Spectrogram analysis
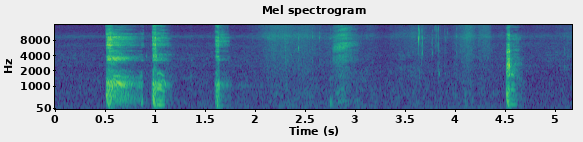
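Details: Five harsh adult coughs on waking in a quiet room over about five seconds, four strong and one fainter: a morning cough.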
